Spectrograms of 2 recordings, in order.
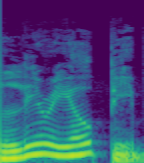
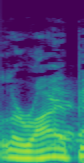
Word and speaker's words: liriope: It actually is supposed to be pronounced liriope because it's named after a Greek nymph or something like that. It's not liriope, yeah.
